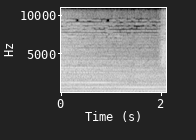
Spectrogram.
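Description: Visual kei rock band playing live, holding one steady sustained chord without vocals.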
